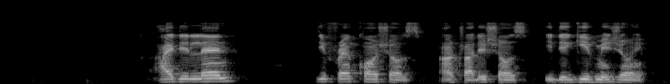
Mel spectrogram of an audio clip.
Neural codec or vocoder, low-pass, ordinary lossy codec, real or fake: none; 7.2 kHz; none; real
